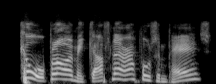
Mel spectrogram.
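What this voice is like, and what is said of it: Put-on Cockney London accent. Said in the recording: “Can you do a London accent?”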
